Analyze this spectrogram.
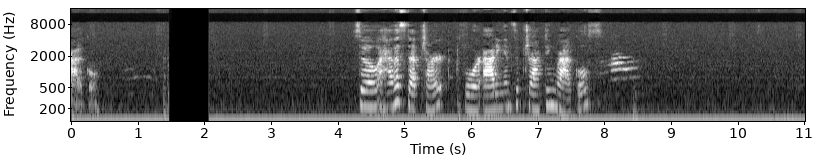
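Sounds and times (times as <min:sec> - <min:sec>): steady low hum: 0:00.0 - 0:01.5, 0:02.1 - 0:11.0.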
